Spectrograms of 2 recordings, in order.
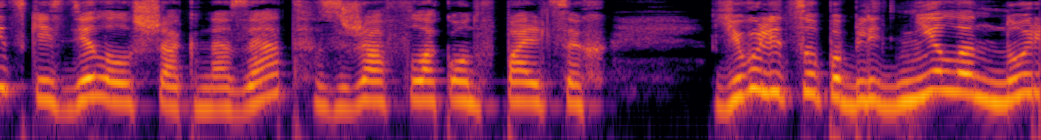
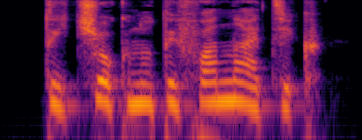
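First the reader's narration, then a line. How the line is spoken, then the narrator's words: Whisper. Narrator (Russian): прошептал Тайницкий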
